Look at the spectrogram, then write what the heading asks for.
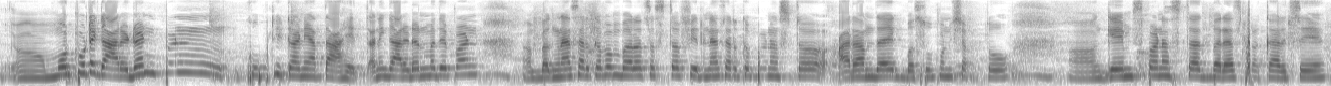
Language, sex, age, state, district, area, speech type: Marathi, female, 30-45, Maharashtra, Mumbai Suburban, urban, spontaneous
